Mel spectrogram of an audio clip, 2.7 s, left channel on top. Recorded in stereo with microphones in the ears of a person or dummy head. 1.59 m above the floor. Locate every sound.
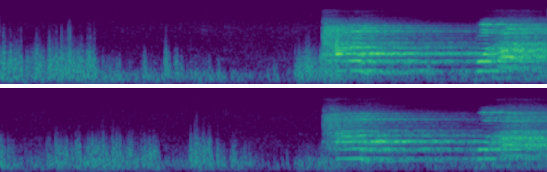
1.6 s a scream: 55° left (ahead or behind), 1.2 m; by 2.6 s 25° left (ahead or behind), 1.1 m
